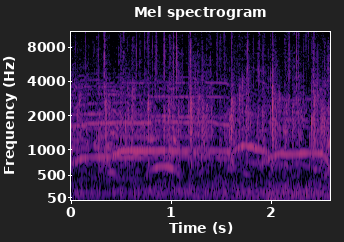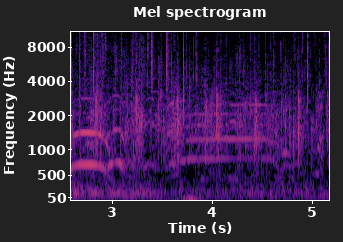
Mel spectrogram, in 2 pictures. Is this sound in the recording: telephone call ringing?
no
